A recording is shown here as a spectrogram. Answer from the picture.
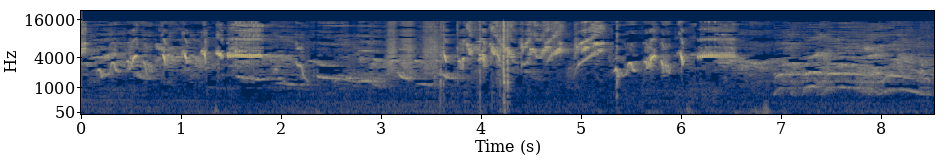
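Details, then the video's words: Tame Oriental magpie-robin displaying with wings and tail spread while delivering a many-voiced song: quick slurred whistles and chirps, a few sharp clicks, and softer lower warbling toward the close. "Chim chích chòe than thuần, hót múa cực hay"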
